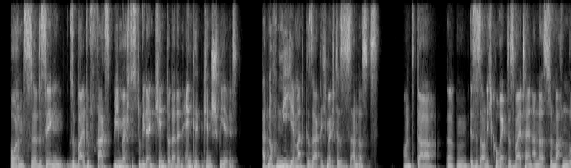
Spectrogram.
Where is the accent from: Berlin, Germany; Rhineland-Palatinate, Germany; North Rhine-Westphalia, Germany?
North Rhine-Westphalia, Germany; weil ich komme jetzt aus dem Ruhrgebiet.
